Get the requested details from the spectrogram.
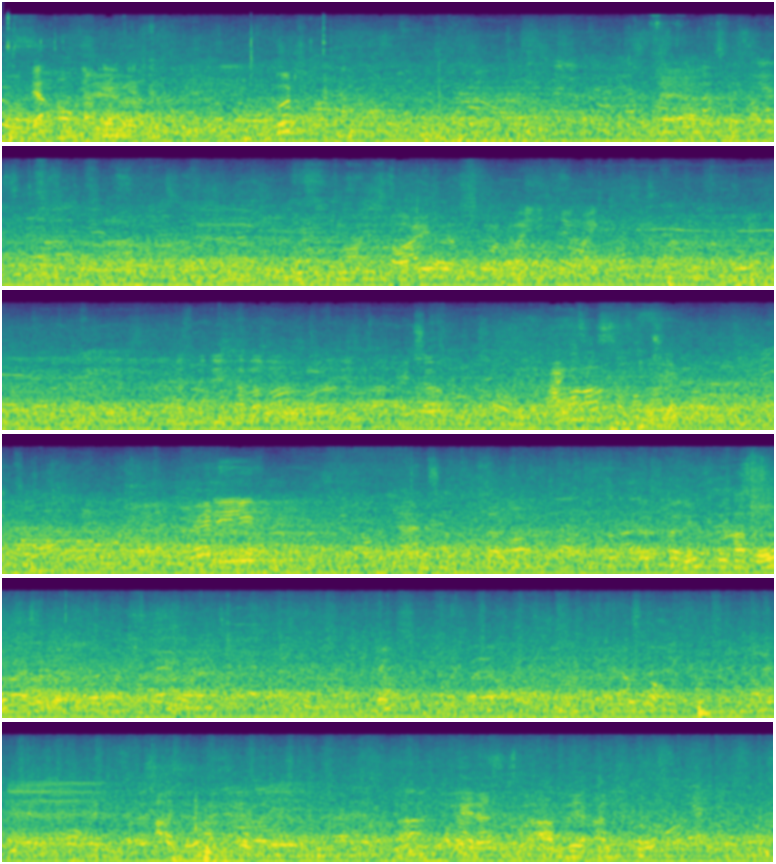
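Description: A crowd murmurs and chatters in a large indoor hall.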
